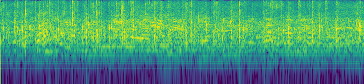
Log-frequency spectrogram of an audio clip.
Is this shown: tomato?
no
